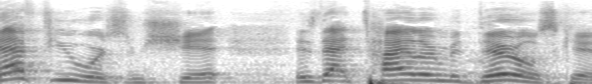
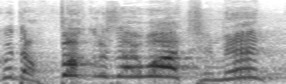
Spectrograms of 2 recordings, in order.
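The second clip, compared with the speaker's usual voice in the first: much louder and higher, laughing bewilderment; loud baffled cry; 7 semitones higher, 14 dB louder than usual. Retold or imitated. Stoner who forgot his TV show, loud baffled cry. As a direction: shout it out in stoned confusion. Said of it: "you sit there like".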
